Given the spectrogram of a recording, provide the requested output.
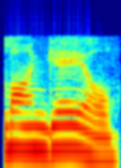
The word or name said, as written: Longueuil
